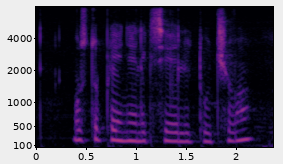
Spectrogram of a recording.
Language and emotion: Russian, neutral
